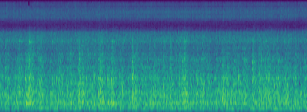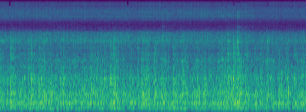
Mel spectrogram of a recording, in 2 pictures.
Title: Bedini Motor bad bearings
